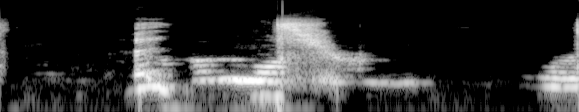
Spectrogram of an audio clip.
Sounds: Sneeze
